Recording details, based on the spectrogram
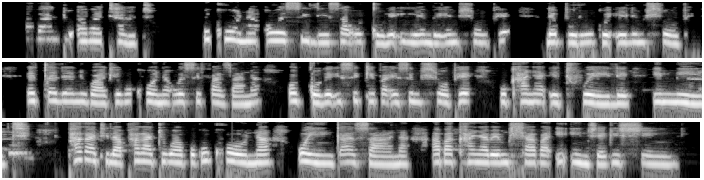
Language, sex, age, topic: North Ndebele, female, 18-24, health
